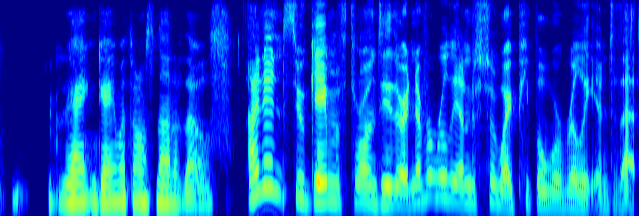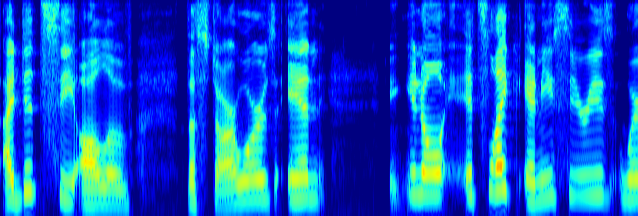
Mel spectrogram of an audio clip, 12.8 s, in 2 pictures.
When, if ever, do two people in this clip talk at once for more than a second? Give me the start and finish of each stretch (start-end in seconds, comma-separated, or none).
none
